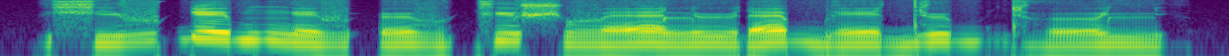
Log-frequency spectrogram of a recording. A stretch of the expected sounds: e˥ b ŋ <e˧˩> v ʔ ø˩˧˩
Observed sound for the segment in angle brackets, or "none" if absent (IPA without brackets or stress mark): e˧˩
